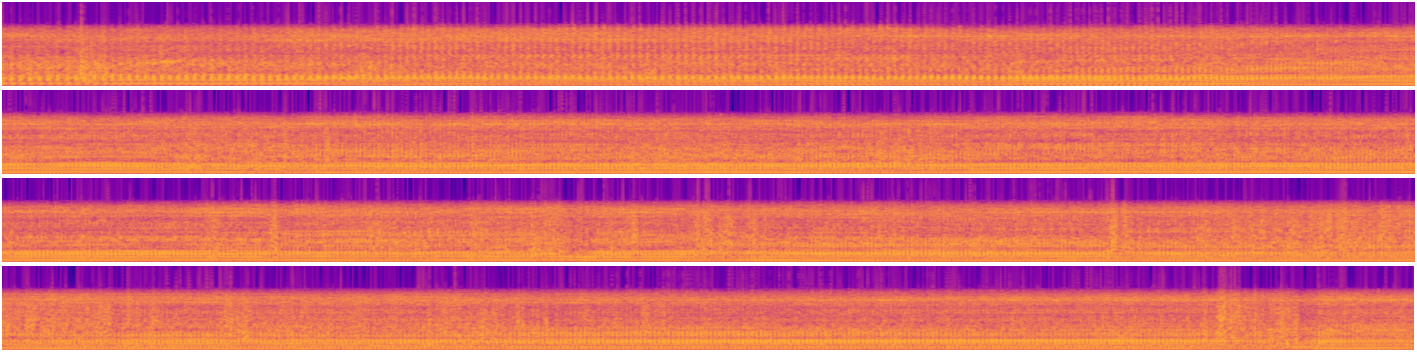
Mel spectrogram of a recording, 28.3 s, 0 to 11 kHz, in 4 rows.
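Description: Honda Recon 250 ATV's single-cylinder four-stroke engine running under way. Its pitch rises and falls repeatedly with the throttle from about six seconds in to about eighteen, then holds steady.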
